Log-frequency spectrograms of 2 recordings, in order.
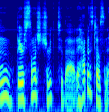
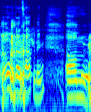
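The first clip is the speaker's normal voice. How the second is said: laughing, louder panicked exclamation; nervous laugh; 5 semitones higher, 12 dB louder than usual. Retold or imitated. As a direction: blurt it out through nervous laughter. Laughing disbelief at events.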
